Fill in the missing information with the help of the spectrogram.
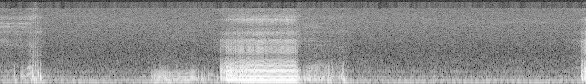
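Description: A few low, buzzing breath sounds separated by quiet pauses, one louder and tonal, fitting snoring.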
